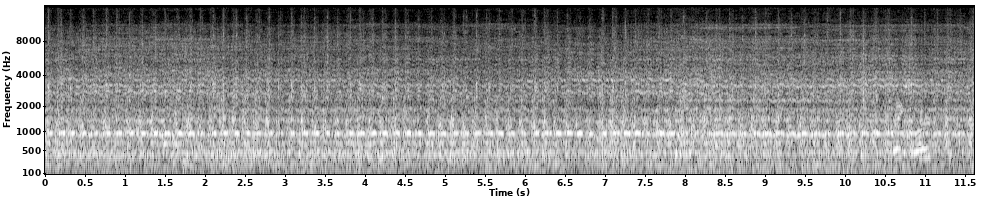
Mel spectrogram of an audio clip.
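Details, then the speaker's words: Old diesel tractor with a 1066 transmission housing and a brand new MCV pump, just started at rough idle: thin steady high whine holding pitch; suspected MCV pump gear pitch mismatch with the housing, not confirmed. "that's gonna give her a drive you hear that wine that's the mcv we think because this tractor's got a 10-66 trans housing the gears are the same but there's different pitch on them that's why it's making all that noise cause we've got a brand new mcv pump on it"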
